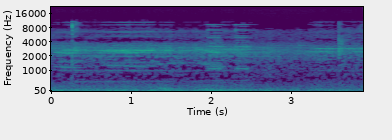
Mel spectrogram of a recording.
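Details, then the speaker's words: Smart home host device gives two short high beeps over a quiet room hum after pressing the CDDE button twice then holding 3 seconds, confirming the smoke detector was deleted from the host. "The 2 beeping sound that you have heard is an indication that the deletion has been successful for the smoke detector."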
